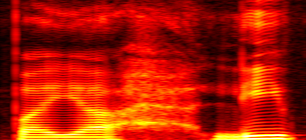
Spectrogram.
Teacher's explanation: ہا کو حلق سے پڑھنا ہے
